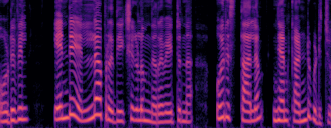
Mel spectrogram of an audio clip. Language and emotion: Malayalam, happy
